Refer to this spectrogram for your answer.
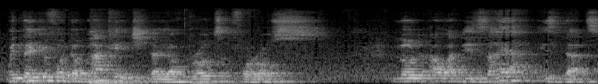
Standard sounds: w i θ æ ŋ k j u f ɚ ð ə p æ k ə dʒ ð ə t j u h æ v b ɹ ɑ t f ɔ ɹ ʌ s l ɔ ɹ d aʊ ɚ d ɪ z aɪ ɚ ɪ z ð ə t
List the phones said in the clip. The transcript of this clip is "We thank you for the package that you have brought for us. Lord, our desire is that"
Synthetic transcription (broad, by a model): w i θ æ ŋ k j u f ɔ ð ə p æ k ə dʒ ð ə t j u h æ v b ɹ ɑ t f ɔ ɹ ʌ s l ɔ d aʊ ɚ d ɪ z aɪ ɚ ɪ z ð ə t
